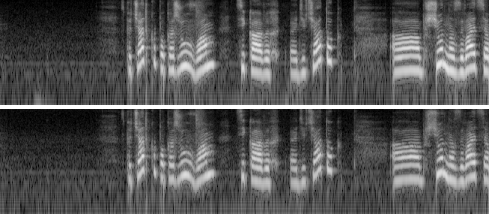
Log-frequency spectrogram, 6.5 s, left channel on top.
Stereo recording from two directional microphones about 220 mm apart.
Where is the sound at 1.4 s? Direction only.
20° left (ahead or behind).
